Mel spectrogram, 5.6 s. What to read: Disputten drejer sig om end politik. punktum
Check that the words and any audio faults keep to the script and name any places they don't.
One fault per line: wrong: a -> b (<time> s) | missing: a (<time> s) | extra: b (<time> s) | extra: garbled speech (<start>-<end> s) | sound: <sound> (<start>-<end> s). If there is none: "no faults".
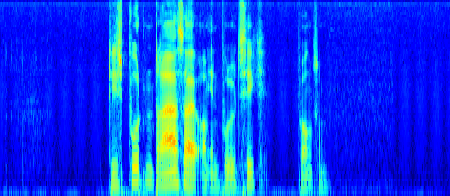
no faults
